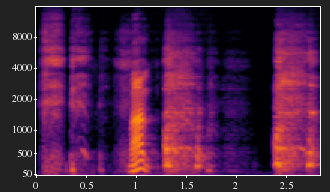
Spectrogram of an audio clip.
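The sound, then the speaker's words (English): Several harsh coughs come in quick bursts with short pauses between them, mixed with rough throat-clearing sounds, loud and dry. “Bro, I hate, like, this is obviously getting edited out, but I fucking hate that every time, like, someone coughs or someone interrupts me, bro, I come with the same fucking energy.”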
